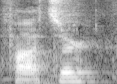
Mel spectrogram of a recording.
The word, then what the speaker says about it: Fazer: time i think so foster thanks you guys spelled it out for me it's like f-a-t-z-e-r oh that's how you're supposed to pronounce it yeah so canelo if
